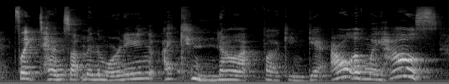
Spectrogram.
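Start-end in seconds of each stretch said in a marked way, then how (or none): none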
